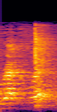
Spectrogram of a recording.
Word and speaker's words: raclette: And this is a raclette, am I pronouncing it correctly?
